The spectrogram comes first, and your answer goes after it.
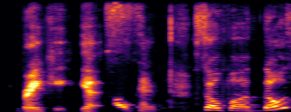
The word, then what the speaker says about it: Reiki: to make sure I'm saying it right again Reiki Reiki yes okay so for those of us that do not know what raiki is Dr mwa is GNA tell us all about it okay very good so Reiki is an energy healing modality and basically it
